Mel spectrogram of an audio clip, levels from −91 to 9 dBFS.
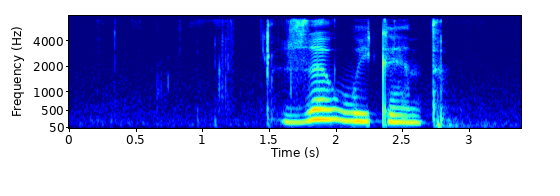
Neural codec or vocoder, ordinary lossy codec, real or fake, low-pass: none; none; real; 7.2 kHz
